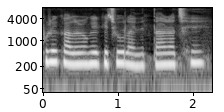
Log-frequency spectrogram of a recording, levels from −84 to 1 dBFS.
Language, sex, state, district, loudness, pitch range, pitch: Bengali, female, West Bengal, Alipurduar, -12 LUFS, 230-255 Hz, 240 Hz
